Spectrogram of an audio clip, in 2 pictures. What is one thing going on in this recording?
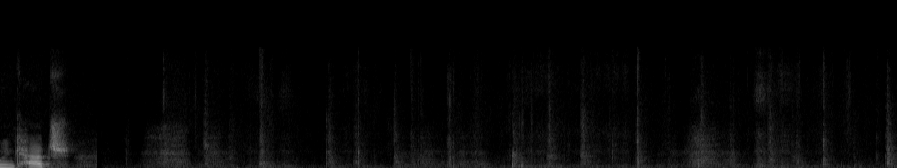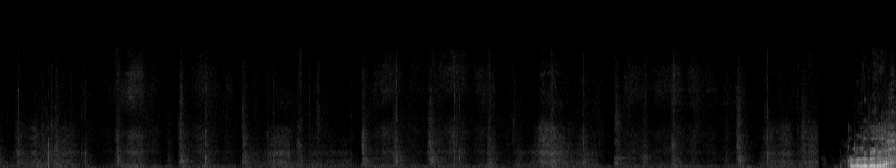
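Juggling balls softly smack into hands as they are caught.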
